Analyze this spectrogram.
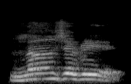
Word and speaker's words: lingerie: Lingerie, I'm sorry, I can't help that.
